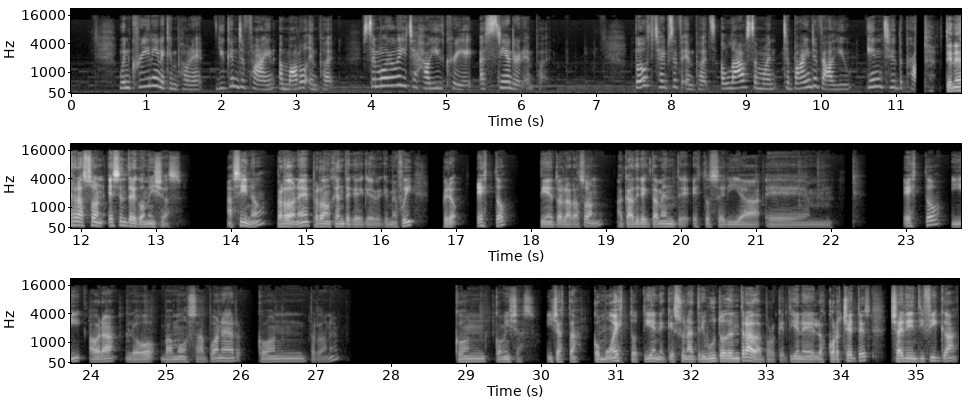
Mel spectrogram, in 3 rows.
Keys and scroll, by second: 15.0 space, 16.8 l, 18.4-22.9 typing, 19.7 Escape, 20.9 Escape, 24.2 Escape, 24.5-29.1 typing, 26.0 Escape, 29.5 Escape, 30.3 h, 31.4 shift+v, 32.2 Escape, 33.0 v, 34.1 Escape, 34.4-35.5 typing.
